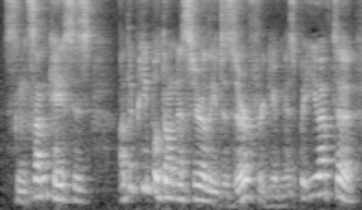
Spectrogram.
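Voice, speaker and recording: A man giving an emphatic opinion monologue as a channel host, with a powerful voice that swells louder and slow, deliberate phrasing with pauses. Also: a little high, sing-song. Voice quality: powerful voice that gets loud when upset. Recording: roomy echo, distant from mic.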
